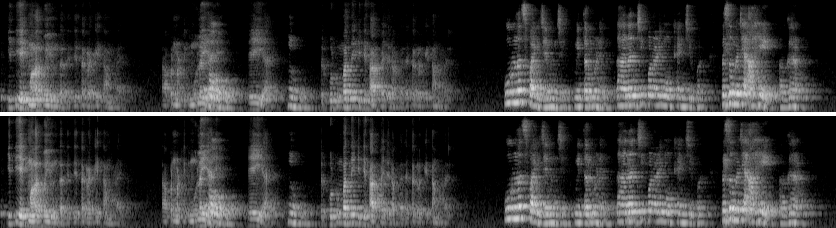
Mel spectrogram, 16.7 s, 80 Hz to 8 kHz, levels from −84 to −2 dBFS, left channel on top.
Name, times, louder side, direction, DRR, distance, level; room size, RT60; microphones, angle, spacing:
voice 1, 0.3-1.3 1.6-2.4 3.2-4.4 5.0-5.4 6.6-7.1 7.4-9.0 11.7-11.9 12.5-12.7 14.5-14.6, right 2 dB, 55° right, 2 dB, 0.7 m, -31 dB
voice 2, 4.1-4.6 5.8-6.1 10.1-14.0 14.4-15.9, equal, 35° left, -1 dB, 0.7 m, -26 dB
4.6 x 3.6 x 2.6 m, 0.94 s
head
